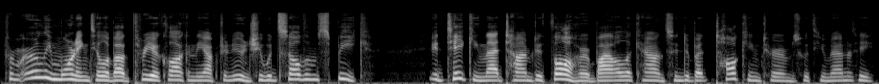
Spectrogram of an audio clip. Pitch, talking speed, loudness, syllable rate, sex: 195 Hz, 200 wpm, -18 LUFS, 5.4 syllables/s, male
